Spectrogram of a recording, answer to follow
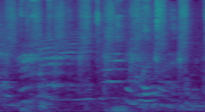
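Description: Background chatter of children's and adults' voices in a small room.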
